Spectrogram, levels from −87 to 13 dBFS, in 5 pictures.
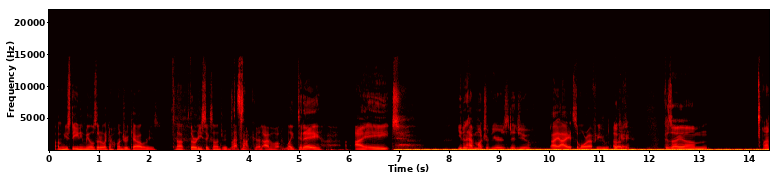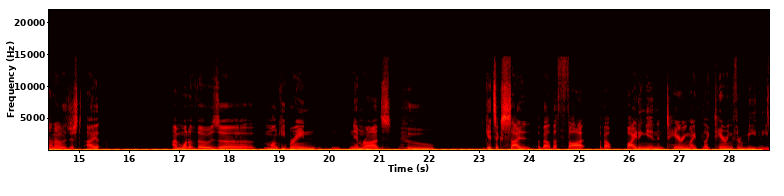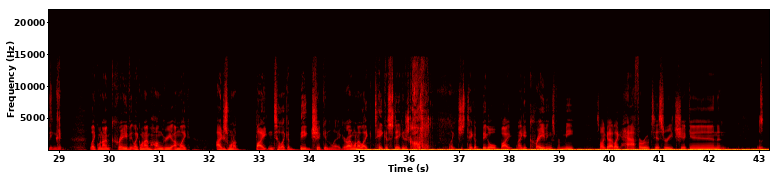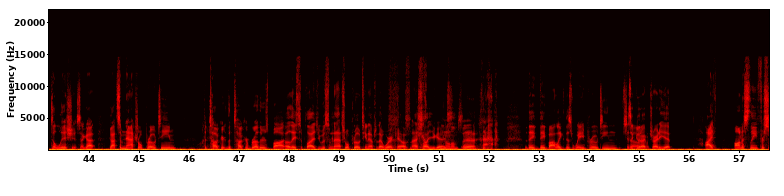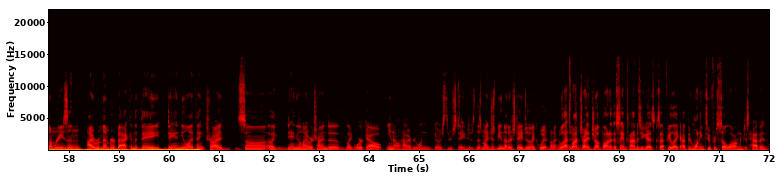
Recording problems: low rumble; loud; from 7 to 29 s and from 35 s to 1:01; 6 dB below the speech

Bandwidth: 14.5 kHz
